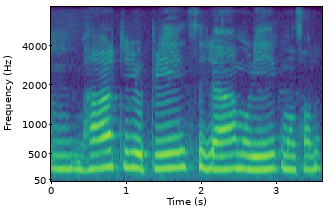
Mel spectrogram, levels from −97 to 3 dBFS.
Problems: constant background noise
